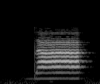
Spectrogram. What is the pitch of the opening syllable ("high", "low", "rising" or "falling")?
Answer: high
